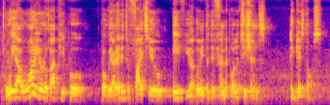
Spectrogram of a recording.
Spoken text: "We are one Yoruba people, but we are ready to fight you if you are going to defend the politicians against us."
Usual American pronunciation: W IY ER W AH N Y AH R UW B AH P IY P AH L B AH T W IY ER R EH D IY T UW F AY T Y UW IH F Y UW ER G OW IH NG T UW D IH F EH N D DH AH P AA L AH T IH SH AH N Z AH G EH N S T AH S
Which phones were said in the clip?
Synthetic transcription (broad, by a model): W IY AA W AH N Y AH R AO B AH P IY P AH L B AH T W IY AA R EH D IY T UW F AY T Y UW IH F Y UW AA G OW IH NG T UW D IH F EH N D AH P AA L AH T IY SH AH N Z AH G EH N S T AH S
